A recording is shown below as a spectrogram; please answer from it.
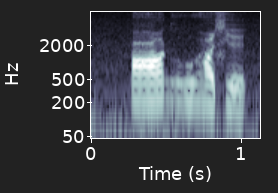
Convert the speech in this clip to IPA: ʕ ɑ ɡʱ u ɦ ɑ ɕ e

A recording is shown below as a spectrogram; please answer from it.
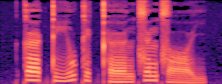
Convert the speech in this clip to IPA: k œː˧ k̚ t̪ iː˨˥ w k ɪ˨˥ k̚ pʰ œː˨ n t͡s ɵ˥ n t͡s ɔː˨˩ j

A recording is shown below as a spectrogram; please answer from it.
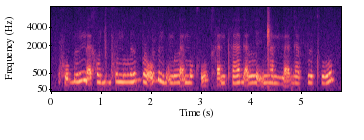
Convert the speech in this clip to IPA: x ṵ ɓ ɨ ŋ n ɛ̰ x o ɟ u b x u n lː ɨ b p ɹ o̰ v ɠ ɨ n b o̰ ŋ lː ɛ̰ m o kʰ ṵ kʰ ɛ̰ n pʰ ɛ ɡ ɛ̰ lː ḭ ŋ͡ǁ ɛ mː ɛ̰ ɡ ɛ pː ɨ tʰ u

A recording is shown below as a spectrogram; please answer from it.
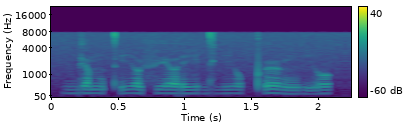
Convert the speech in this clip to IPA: bʲ a m tʼ i ə̯ fʲ e ə̯ ɾ i dʱ i ʊ̯ pʼ ø ŋ i ʊ̯

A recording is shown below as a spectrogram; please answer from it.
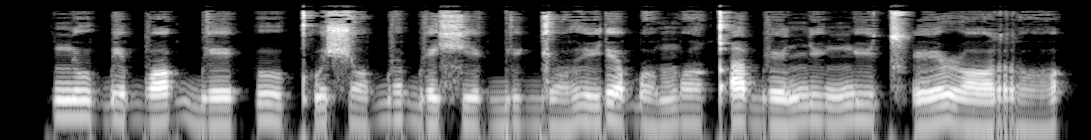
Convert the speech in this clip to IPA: n u˥˧ ɓ ɪ˨˥ b ɔ˨˥ ɡ͡b ɪ˩ | u˨˩˦ kʷʼ ɪ˩ ʃ ɔ̤˨˩˦ b ə̤˥˧ b ɪ˩ xʲ ø˩ ɡ͡b y˩ ɡʲ ɔ̤˨˩˦ ð y˨˥ ɾʲ ɔ˨˥ ɓ ɔ̤˩ m ɔ̤˥˧ qʼ ɪ˥˧ b ø˨˩˦ n y˥˧ ŋ y˥˧ t͡sʼ ø˨˥ ɹ ɔ˨˩˦ r ɔ̤˨˩˦

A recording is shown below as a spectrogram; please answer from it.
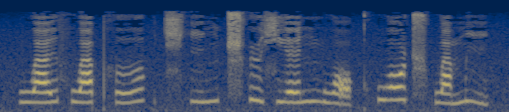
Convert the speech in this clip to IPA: w a˧˥ ɪ̯ f w ä˧˥ pʰ ɤ˧˥ | t͡ɕʰ i˧˥ ŋ ʈ͡ʂʰ ɻ̩˥˩ ɕ j ɛ˧˥ n m w ɔ̰˨˩ kʰ w ɔ˥ ʈ͡ʂʰ w ä˨ m i˥˩

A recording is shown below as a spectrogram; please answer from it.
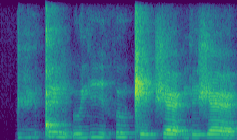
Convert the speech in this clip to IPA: vʲ ø ǃ e ŋ ʔ ɯ j i θ ɯ ǁ e t͡ʃ æ ʔ j e ʒ æ

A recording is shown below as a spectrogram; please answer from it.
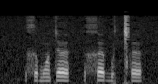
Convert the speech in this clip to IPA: x ə b ɔ̃ t œ | x œ b ɐ ǀʰ œ

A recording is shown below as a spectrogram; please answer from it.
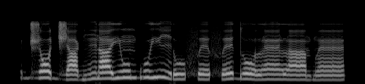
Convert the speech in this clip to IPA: d͡ʒ ɔ˧ d͡ʒ a˨ ɡ ĩ˨˦ ɾ a˦ j ũ˦ b u˦ j i˦˨ ɾ u˨ f e˨ f e˨˦ d o˦˨ l ɛ̃˧ l ã˧ b ɛ̃˧

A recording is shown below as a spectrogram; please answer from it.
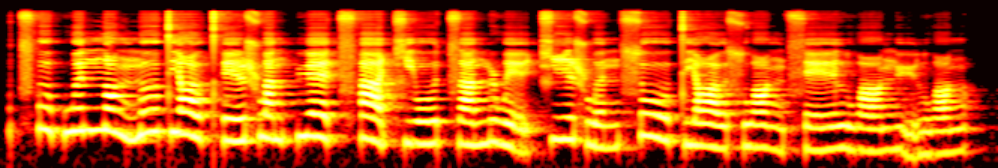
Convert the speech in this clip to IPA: t͡sʰ ɤ˥˩ p w ə˥ n n̪ ɑ˥˩ ŋ n̪ ɤ˥ t̪ j ɑ˥˩ ʊ̯ t̪ʰ e˧˥ ɪ̯ ʂ w a˧ n p ɥ ɛ˥˧ t͡sʰ ä˥˩ t͡ɕ j o˧˥ ʊ̯ t͡s a˧˥ n ɻ w ḛ˨˩ ɪ̯ t͡ɕ i˥ ʂ w ə˧˥ n s o˥˧ ʊ̯ t̪ j ɑ˥˧ ʊ̯ s w ɑ˥˩ ŋ s e˧˥ ɪ̯ l w ɑ˧˥ ŋ y̰˨˩ l w ɑ˦ ŋ

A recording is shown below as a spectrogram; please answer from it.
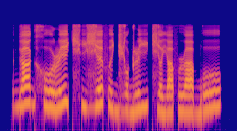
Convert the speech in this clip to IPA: ɡ a ɡ x o ɭ e t͡ɕʰ i ʑ ɛ f ɘ d͡ʑ ɔ ɡ ɭ i t͡ɕ ɐ j a f ɹ a b o

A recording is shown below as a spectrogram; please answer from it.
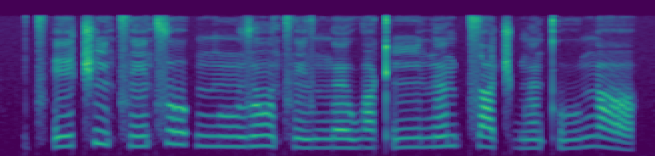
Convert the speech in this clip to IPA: t͡sʼ e t͡ʃ ĩ t͡s ẽ t͡s o | ŋ ũː z ɔ̃ t͡s ẽ z ŋ œ w ɑ kʼ ĩː n œ̃ b t͡s ɑː t͡ʃ b œ̃ kʼ u ŋ ɑː

